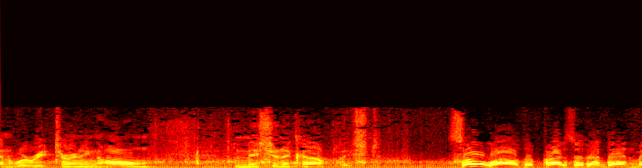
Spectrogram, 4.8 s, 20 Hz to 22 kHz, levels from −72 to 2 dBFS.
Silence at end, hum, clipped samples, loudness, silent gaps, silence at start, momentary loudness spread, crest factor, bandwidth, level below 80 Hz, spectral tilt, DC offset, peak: 0 s; 60 Hz at -35 dBFS; under 0.1%; -17 LUFS; none; 0 s; 11 LU; 14 dB; 8.4 kHz; -40 dBFS; -5 dB/octave; under 0.1%; -4 dBFS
